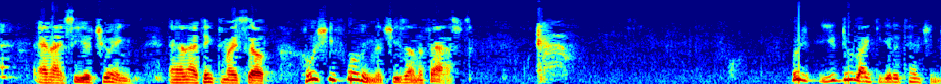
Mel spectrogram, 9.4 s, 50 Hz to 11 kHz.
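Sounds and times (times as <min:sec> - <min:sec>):
speech: 0:00.4 - 0:04.8, 0:07.9 - 0:09.4
single sharp raspy cough: 0:05.3 - 0:05.8.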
